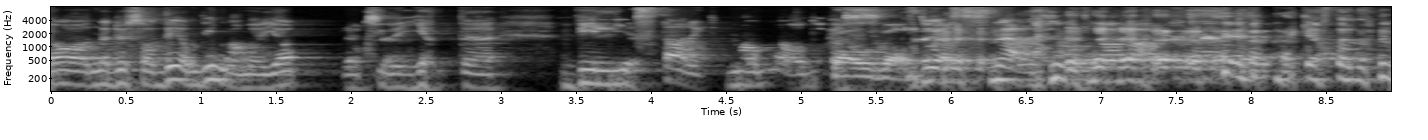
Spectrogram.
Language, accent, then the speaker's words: Swedish; Sweden; born there; Jag föddes i Sverige samtidigt som mina föräldrar kom hit.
